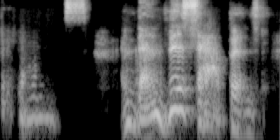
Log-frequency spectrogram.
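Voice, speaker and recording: A woman speaks at a very slow pace with a medium pitch. Her voice has vocal fry. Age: 70s. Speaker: author. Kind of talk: interview.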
